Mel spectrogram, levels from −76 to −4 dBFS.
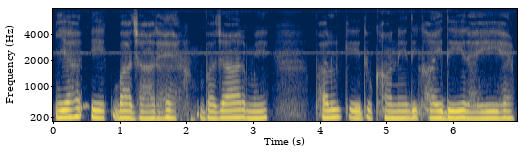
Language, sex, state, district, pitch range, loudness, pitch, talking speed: Hindi, female, Jharkhand, Ranchi, 175-185 Hz, -15 LUFS, 180 Hz, 110 wpm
